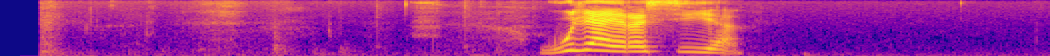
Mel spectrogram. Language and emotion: Russian, positive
